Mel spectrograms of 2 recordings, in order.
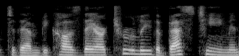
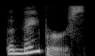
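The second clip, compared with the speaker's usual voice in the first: hushed warning; 7 semitones higher, 5 dB quieter than usual. A narrator's reading. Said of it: "she warned him".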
